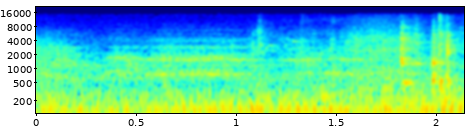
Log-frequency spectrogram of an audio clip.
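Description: A faint, drawn-out bird call, one long note lasting over a second, over a steady low rumble.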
